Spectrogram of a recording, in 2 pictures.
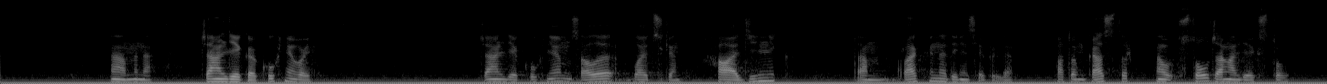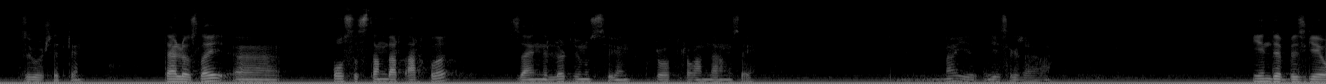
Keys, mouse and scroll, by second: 1.8 click, 3.4 click, 6.6 click, 17.1 click, 18.8 click.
